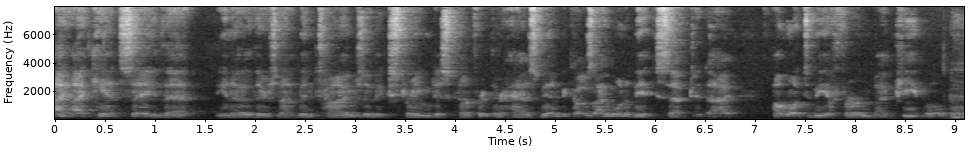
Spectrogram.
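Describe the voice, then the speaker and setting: A man speaks at a fairly quick pace with a fairly low pitch and fairly even intonation. There is audible room echo. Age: 50s. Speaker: guest speaker on faith. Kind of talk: podcast conversation. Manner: halting.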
